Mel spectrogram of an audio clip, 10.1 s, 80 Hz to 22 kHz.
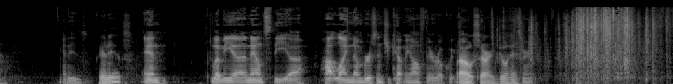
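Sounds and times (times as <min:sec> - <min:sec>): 
speech: 0:01.0 - 0:02.6, 0:03.2 - 0:08.6
paper rattling and crumpling: 0:06.9 - 0:10.0.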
